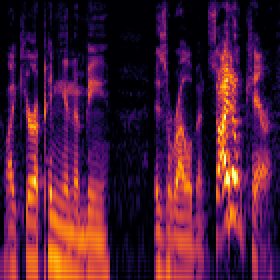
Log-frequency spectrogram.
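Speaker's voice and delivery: usual speaking voice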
